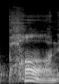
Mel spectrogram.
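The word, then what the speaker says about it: パン: portuguese also probably introduced the word pan or pon is the authentic pronunciation pon just means bread in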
